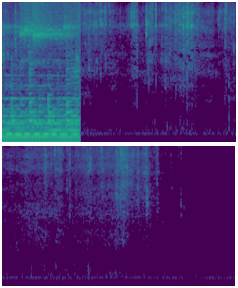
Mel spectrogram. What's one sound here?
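Plastic wrappers rustle and crinkle as a child handles them.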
